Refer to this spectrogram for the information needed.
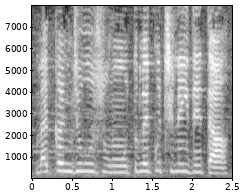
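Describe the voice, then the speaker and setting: Woman playing a high-voiced, quick-tempered brother. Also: fairly even intonation, faint music behind. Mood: angry. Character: irritable, accusing young man, quick-tempered brother.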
